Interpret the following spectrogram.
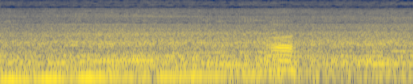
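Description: Steady low rumble of road traffic: vehicle engines on the road, with motorcycles passing. A short burst of a person's voice cuts in just under three seconds in.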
